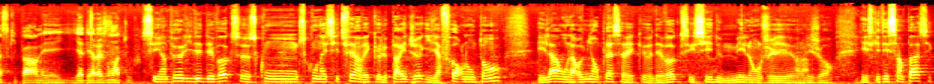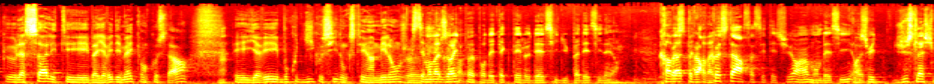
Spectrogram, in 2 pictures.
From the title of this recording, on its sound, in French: en direct de Devoxx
